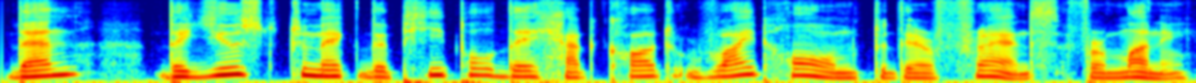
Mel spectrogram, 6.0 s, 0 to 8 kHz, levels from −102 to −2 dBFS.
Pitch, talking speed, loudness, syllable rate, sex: 160 Hz, 170 wpm, -19 LUFS, 3.6 syllables/s, male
